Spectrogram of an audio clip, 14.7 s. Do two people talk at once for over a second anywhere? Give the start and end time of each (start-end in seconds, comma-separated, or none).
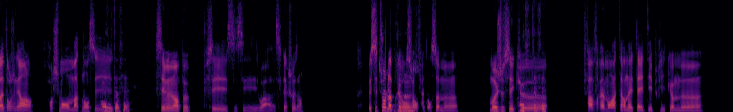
none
